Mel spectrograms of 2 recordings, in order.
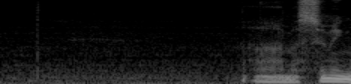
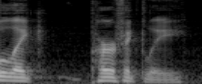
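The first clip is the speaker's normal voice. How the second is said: ordinary delivery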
